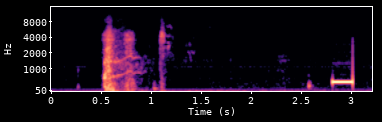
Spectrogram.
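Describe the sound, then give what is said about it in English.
Two steady, loud beeps from a hotel's telephone system after the caller is put on hold sound near the end, one after another, following a brief rough burst of noise and a quiet stretch. “We were just inquiring about accommodations, and whoever we were speaking with put us on hold, and the phone machine went... Boop, boop.”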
